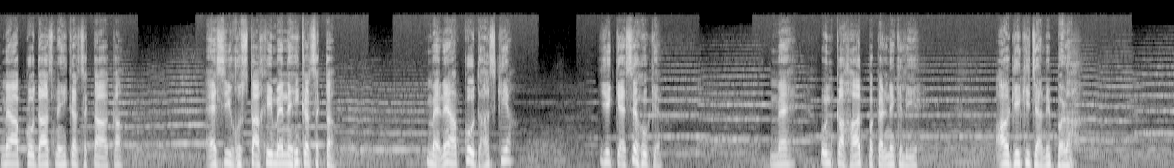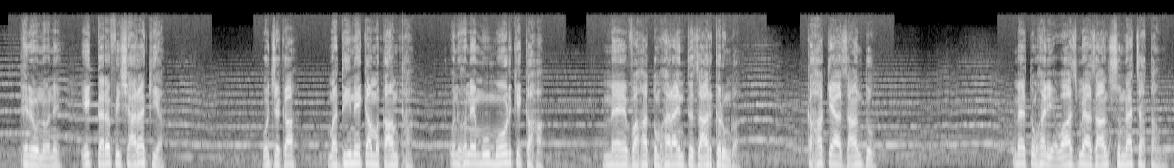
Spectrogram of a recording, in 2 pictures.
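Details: Adult male voice, acted narration; typical speech.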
